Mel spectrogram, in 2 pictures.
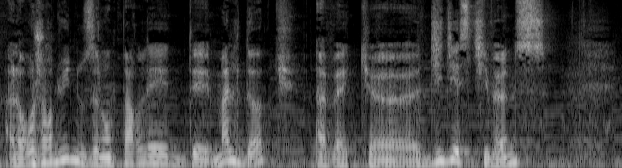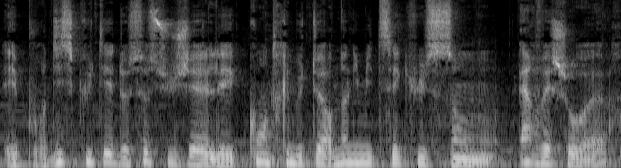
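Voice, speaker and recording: A man's voice: mid-range voice, expressive, normal speed, faint music behind. A man hosting a podcast, reading introductions and putting interview questions. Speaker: podcast host.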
